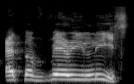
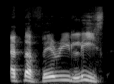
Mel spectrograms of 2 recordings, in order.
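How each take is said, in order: First: "very" hit high and slowed; stress on very. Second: Said in the usual way. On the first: Real, not acted. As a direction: lean hard on "very" in "At the very least".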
